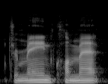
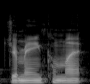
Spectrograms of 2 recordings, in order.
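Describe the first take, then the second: No difference in how they are said.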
